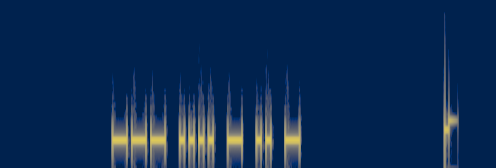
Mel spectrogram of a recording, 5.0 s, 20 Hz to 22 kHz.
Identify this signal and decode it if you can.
Morse code, heard as a keyed tone, about 25 wpm, 700 Hz. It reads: OHTIT
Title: Code Groups - 5 Letters - 25wpm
